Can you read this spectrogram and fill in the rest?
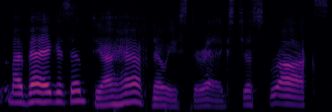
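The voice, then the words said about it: Imitates another person's voice. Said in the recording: “It's a good Mary impression, actually.”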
